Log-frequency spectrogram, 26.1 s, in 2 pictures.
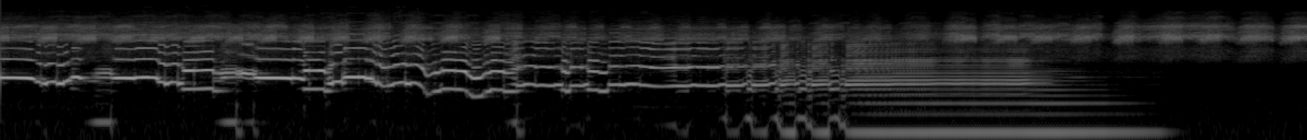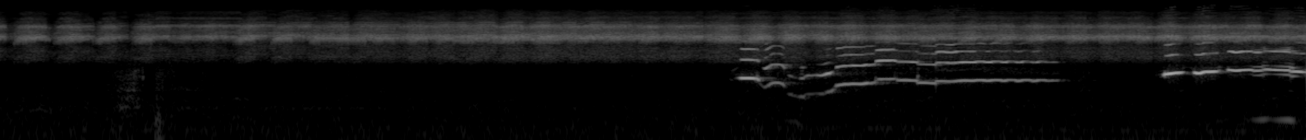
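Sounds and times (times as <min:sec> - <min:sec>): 
chorus of crickets trilling: 0:00.0 - 0:26.1.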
